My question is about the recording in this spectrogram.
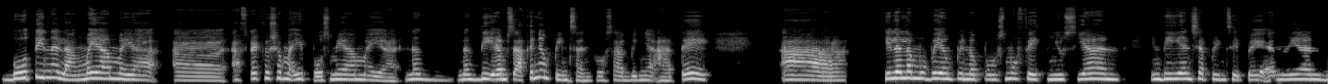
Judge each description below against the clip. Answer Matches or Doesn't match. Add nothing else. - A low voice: Doesn't match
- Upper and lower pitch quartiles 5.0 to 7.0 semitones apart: Doesn't match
